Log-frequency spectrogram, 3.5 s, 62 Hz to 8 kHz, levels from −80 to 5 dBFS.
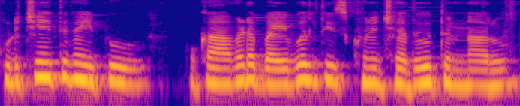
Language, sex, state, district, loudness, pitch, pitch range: Telugu, female, Telangana, Hyderabad, -14 LUFS, 185 Hz, 175-200 Hz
